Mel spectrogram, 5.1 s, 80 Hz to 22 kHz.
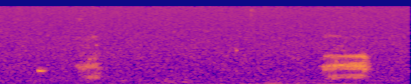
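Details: Shelter cat Olympia, surrendered with her three kittens born November 22, comfort-nurses and bathes them indoors; brief high mews near the start, a low soft rumble midway, then a longer harmonic kitten mew toward the end over quiet room hiss.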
